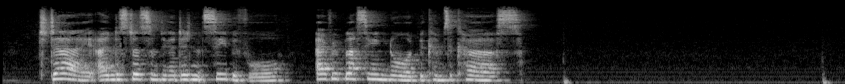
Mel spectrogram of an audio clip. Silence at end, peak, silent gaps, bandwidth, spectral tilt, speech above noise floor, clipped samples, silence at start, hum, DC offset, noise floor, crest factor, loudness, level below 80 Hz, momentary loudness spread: 0.2 s; 0 dBFS; none; 16 kHz; -4 dB/octave; 38 dB; under 0.1%; 0.4 s; none; under 0.1%; -52 dBFS; 16 dB; -15 LUFS; -50 dBFS; 8 LU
